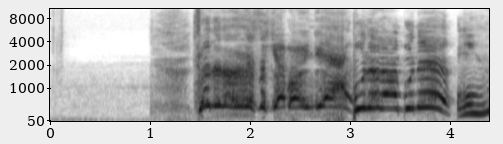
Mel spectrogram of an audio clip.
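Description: A young man speaks loudly and with animation into a microphone, close up.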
